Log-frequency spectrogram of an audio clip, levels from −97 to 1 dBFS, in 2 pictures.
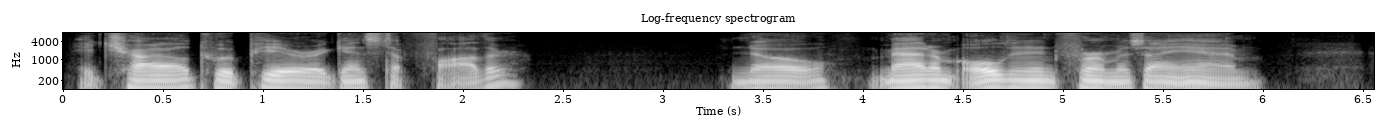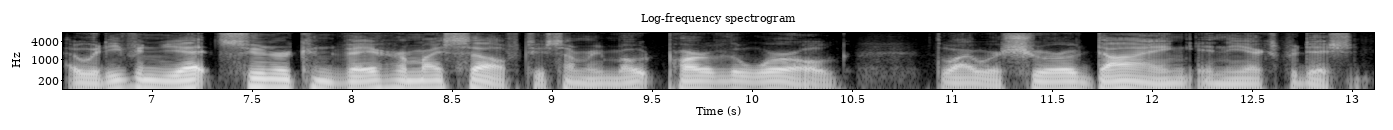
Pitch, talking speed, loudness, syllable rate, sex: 90 Hz, 175 wpm, -18 LUFS, 5.1 syllables/s, male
